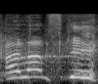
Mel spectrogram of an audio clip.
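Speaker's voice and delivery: very high, loud giddy squeal; hammed-up gleeful squeal; giddy friend. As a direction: gush like the friend who just reappeared. Friend's delighted reply retold.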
